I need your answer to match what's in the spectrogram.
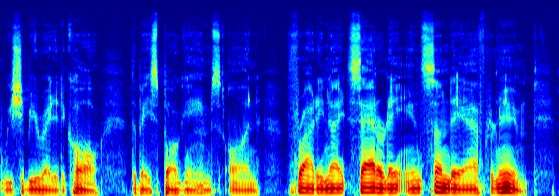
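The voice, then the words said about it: Slightly congested, off-sounding voice. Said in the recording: “my voice is a little off. Just had a little bit of a head cold”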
